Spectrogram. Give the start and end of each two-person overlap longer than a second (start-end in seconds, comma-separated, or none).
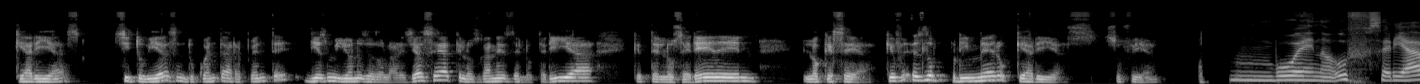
none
